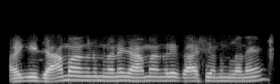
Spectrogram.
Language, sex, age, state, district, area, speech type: Tamil, male, 30-45, Tamil Nadu, Thoothukudi, rural, conversation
